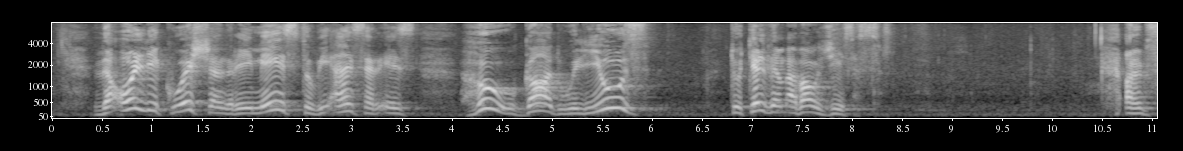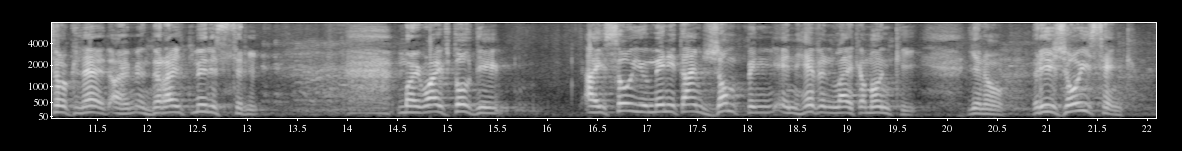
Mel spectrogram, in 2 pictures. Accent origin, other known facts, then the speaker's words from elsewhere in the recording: Egypt; the Egyptians, my homeland. I was born and raised in Egypt.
